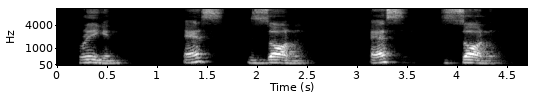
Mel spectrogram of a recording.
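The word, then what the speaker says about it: Sonne: pay Papiya উইস কুইস এফ রেগেন রেগেন এস জনে এস জনে বেশিরভাগ ক্ষেত্রে হচ্ছে জার্মান ল্যাঙ্গুয়েজে যদি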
